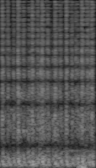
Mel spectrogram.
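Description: Rapid gunfire from a Halo Infinite match, a fast, evenly spaced burst of sharp shots repeating about every tenth of a second, loud and up close with a mechanical hum underneath.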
